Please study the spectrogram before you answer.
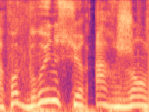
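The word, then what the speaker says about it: Roquebrune-sur-Argens: Vous êtes à Roquebrune sur Argent, j'ai bien prononcé ? – C'est parfait.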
